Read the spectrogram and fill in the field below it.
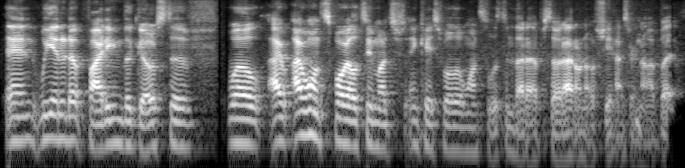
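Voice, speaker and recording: A man's voice: medium pitch, a little fast. A man hosting a podcast, chatting casually and enthusiastically about tabletop games. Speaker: podcast host.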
